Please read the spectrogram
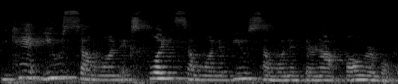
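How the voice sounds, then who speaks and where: At a moderate pace, a woman speaks amid audible room echo and noticeable background noise. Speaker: chaplain giving a talk. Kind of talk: presentation to a club meeting. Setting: meeting room with audience, microphone.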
